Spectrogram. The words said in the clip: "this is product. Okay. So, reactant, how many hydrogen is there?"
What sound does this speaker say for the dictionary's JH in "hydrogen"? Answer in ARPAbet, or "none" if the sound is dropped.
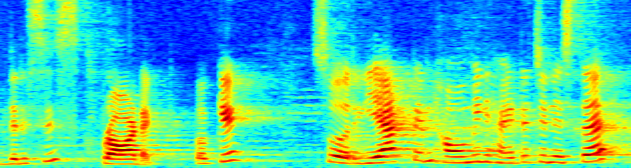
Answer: CH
